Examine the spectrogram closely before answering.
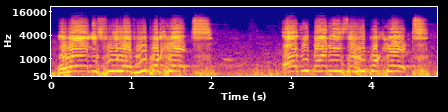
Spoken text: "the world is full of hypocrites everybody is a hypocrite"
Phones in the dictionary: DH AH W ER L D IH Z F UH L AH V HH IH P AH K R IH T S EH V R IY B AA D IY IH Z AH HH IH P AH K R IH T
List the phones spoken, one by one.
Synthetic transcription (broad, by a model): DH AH W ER L D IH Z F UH L AH V HH IH P AH K R IH T S EH V R IY B AA D IY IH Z AH HH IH P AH K R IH T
